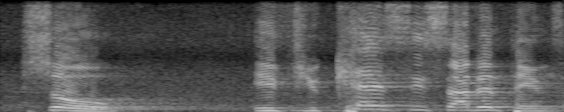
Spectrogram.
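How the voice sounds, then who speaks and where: A man's raised, projected voice, high-pitched for a man, in a strong Nigerian accent, with lively intonation at a fairly slow pace, plus audible room echo and noticeable background noise. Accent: thick Nigerian English. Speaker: panelist, doctor. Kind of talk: panel discussion. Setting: stage with audience.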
